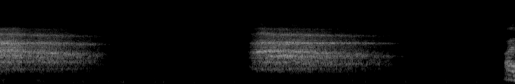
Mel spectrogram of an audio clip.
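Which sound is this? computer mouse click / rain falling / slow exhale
slow exhale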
